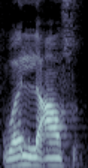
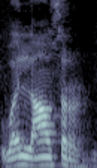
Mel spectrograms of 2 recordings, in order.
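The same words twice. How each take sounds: First: The final r is only faintly hinted. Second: The final r is fully and clearly pronounced. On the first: The speaker calls it right. "cukup sebagai isyarat" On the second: The speaker calls it wrong. "tidak dilafatkan dengan sempurna. Jadi tidak seperti"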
